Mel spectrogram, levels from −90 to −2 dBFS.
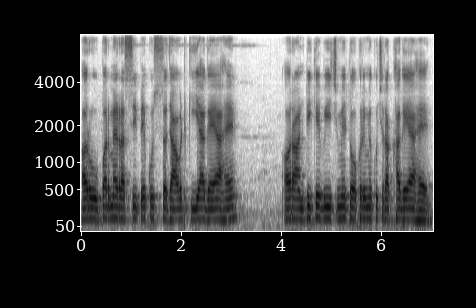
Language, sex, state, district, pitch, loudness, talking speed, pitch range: Hindi, male, Gujarat, Valsad, 125 Hz, -13 LUFS, 180 wpm, 120-130 Hz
